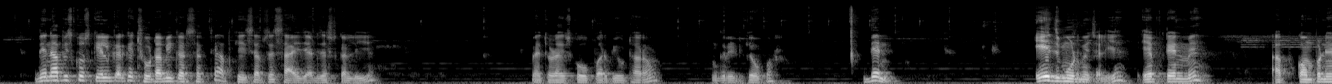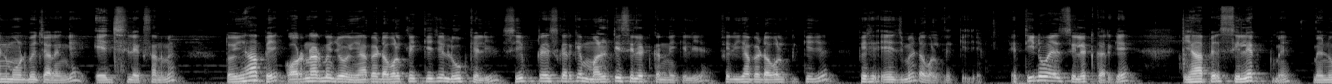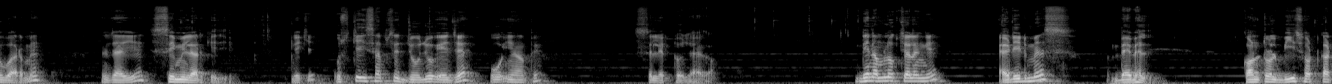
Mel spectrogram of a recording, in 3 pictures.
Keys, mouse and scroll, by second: 0.6 alt+click, 1.7 click, 2.6 alt+click, 4.5 click, 5.2 w, 6.2 click, 7.3 alt+right click, 7.7 alt+middle click, 8.1 alt+right click, 8.6 alt+click, 9.0 alt+right click, 9.5 alt+click, 11.5 F10, 17.1 click, 17.3 double click, 19.5 shift+click, 19.7 shift+double click, 22.5 shift+click, 22.7 shift+double click, 26.3 shift+double click, 26.5 click, 31.2 alt+right click, 31.5 alt+click, 35.4 alt+click.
